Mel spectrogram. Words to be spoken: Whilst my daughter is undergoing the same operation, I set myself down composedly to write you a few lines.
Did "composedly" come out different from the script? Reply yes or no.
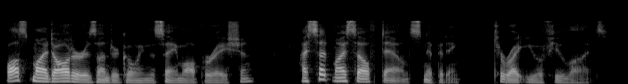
yes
